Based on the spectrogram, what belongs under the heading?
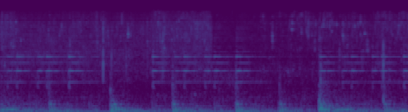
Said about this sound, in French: Les dernières boulettes de pois chiches en cuisson.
